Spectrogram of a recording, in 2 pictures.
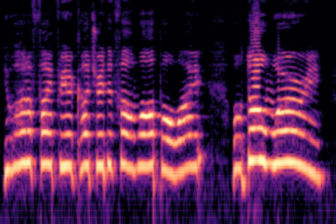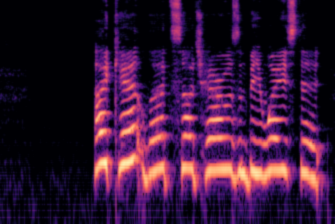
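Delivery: very high, loud impassioned cry; determined yell. Acted. Usopp vowing to help Dalton, high impassioned yell. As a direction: shout your promise with full effort. Usopp's rousing promise while straining.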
